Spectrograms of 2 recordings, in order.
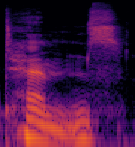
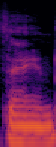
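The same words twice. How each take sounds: First: It is said the way British people pronounce it. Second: It is said the way Americans often pronounce it. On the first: The speaker calls it right. "That's how the British people pronounce it" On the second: The speaker calls it wrong. "A lot of Americans say Thames, but it's not pronounced Thames"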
